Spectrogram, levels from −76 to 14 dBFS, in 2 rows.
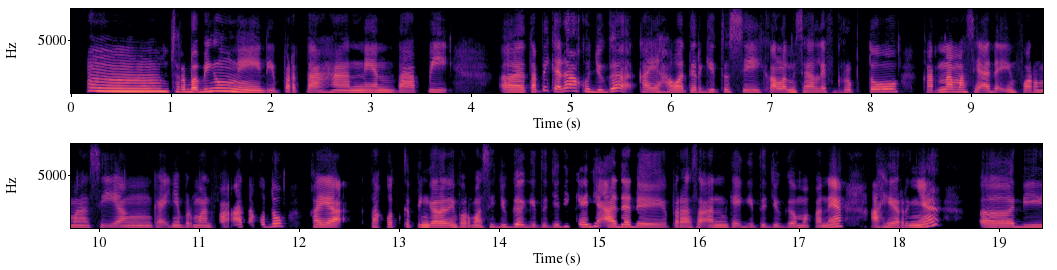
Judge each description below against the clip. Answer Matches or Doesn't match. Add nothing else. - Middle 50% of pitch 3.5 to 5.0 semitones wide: Doesn't match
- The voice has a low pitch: Doesn't match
